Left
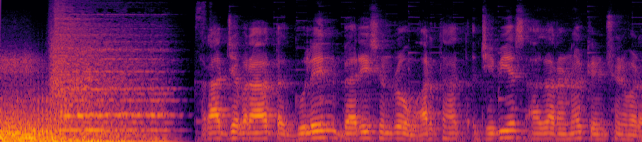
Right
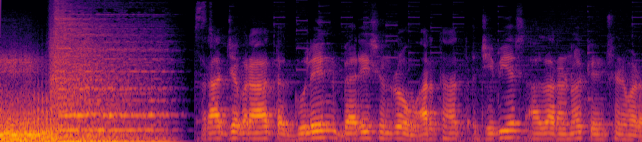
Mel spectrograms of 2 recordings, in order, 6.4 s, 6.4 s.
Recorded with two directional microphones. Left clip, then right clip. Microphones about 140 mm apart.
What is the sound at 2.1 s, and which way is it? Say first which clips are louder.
A man's voice: right 1 dB; 10° left (ahead or behind).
